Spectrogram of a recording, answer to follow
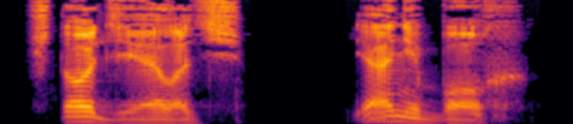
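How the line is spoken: Casual yet imposing doctor. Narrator (Russian): небрежным, хотя и привычно внушительным голосом ответил доктор

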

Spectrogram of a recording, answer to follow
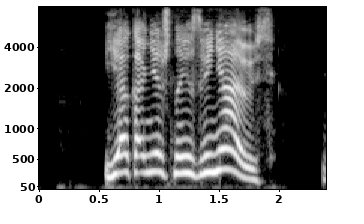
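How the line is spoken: Loud magically amplified address. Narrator (Russian): Громко, наверняка усилив голос магии, обратился к присутствующим некромант

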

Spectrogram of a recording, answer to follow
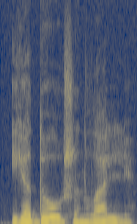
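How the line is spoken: Quiet, king. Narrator (Russian): король тихо произнес

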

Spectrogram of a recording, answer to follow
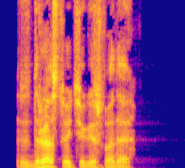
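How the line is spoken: Beautiful trained bass voice. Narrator (Russian): Своим красивым, хорошо поставленным басом сказал император

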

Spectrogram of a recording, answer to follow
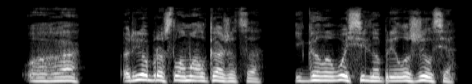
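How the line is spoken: Groaning. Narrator (Russian): простонал он мне в ответ

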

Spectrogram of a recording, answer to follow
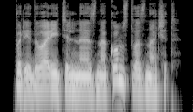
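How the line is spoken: Growled. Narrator (Russian): прорычал стратег

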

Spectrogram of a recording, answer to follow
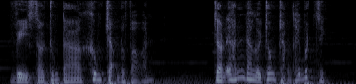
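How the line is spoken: Pensive muttering. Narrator (Vietnamese): Tần Mục trầm ngâm, lẩm bẩm nói

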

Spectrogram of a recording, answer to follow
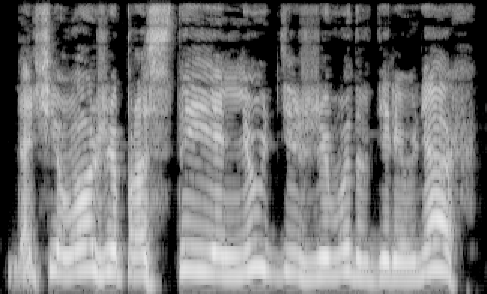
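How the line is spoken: Exclamation. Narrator (Russian): воскликнул он

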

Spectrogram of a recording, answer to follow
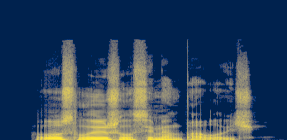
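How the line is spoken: Sad reply. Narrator (Russian): печально ответил Иван

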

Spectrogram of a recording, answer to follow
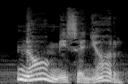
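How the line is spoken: Urgent exclamation. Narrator (Spanish): exclamó una voz apremiante

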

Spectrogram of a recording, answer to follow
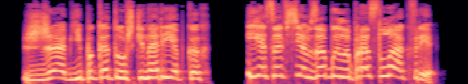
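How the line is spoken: Shouting. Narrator (Russian): закричала Пегги

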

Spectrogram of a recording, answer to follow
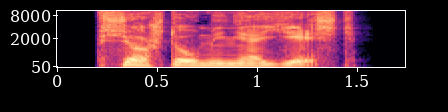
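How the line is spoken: Shouted. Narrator (Russian): крикнул Энрико

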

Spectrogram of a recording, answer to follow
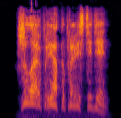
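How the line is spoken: Whisper. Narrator (Russian): прошептал

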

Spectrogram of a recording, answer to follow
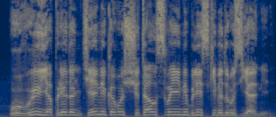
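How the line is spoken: Dramatic exclamation. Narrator (Russian): воскликнул Фулгрим

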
